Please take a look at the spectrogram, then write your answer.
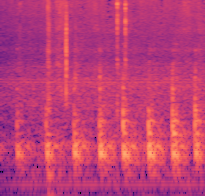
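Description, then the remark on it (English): A hammer knocks steadily somewhere in the house, about eight dull, low thuds in an even rhythm, each a little louder than the quiet background, with no voices. “I think it's a hammer within my household somewhere.”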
